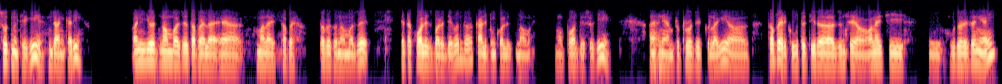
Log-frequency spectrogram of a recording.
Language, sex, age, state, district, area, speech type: Nepali, male, 30-45, West Bengal, Kalimpong, rural, conversation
